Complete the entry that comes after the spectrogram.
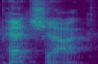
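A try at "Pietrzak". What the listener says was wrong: There's an R in there.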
